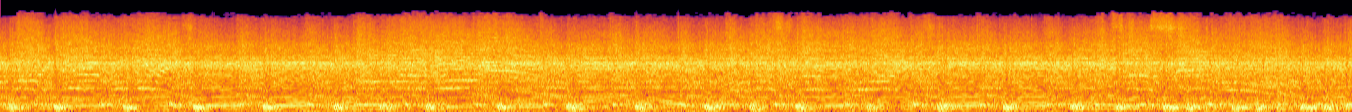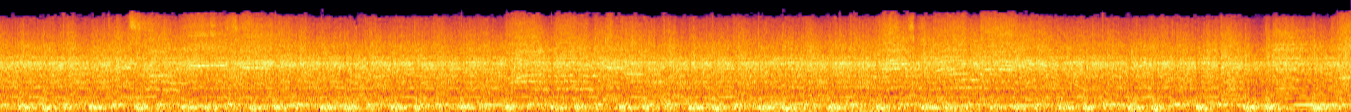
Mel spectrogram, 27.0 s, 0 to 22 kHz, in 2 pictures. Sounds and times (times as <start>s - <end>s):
Music: 0.0s - 27.0s.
